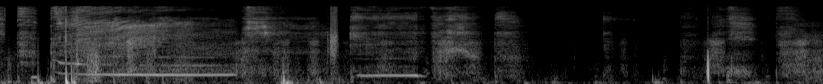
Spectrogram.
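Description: Plush toys being knocked about and rubbed against the phone's microphone in a play fight: scuffing and rustling with several sharp knocks. Two held tones sound over it, one from about a second in lasting nearly two seconds and a shorter one a little later.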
